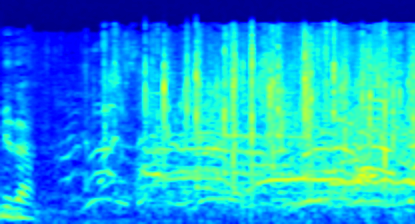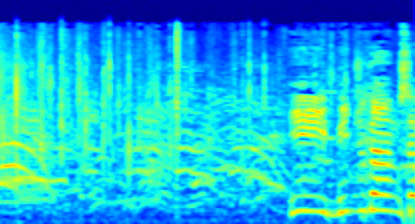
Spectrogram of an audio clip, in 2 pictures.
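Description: Hands clap in lively applause.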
